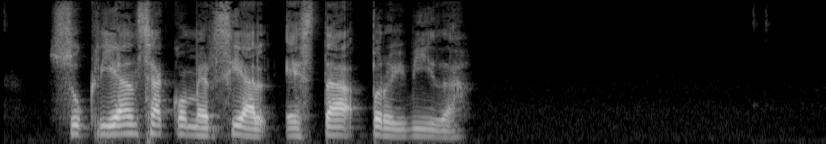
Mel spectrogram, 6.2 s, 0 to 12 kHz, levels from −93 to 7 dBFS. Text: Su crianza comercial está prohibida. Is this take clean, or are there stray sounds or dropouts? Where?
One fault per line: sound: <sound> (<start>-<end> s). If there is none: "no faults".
no faults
